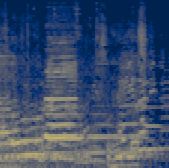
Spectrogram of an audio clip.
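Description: High-pitched voices, sung rather than spoken, with long held notes, the longest near the middle.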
